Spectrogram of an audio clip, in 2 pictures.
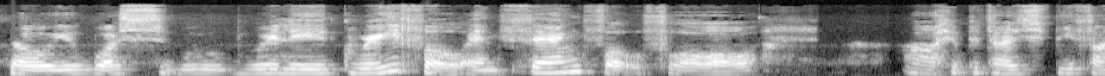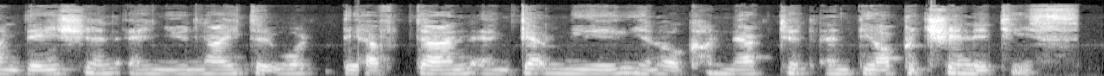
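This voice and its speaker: Woman, halting testimony. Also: medium pitch, steady tone, darkish tone, slightly rough, poor audio. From Hong Kong. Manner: halting, many fillers and restarts. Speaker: panel speaker sharing her story. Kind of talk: personal testimony on a webinar.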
